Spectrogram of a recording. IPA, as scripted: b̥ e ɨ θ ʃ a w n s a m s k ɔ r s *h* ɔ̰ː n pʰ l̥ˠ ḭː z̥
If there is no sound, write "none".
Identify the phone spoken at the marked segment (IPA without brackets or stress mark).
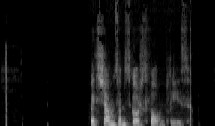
f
